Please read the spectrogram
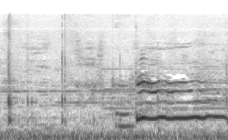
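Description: A recorded song playing, with a singing voice holding one long, slightly wavering note from a little past halfway.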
